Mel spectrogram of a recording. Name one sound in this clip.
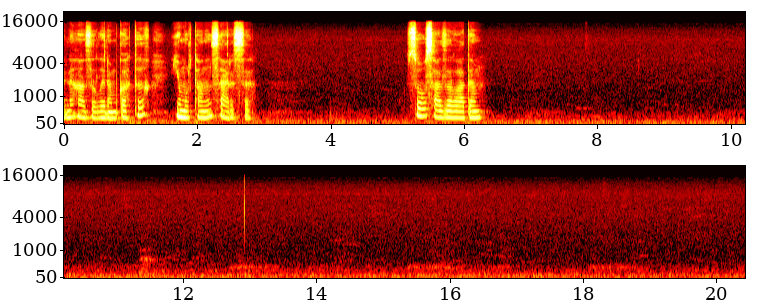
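A spoon stirs and scrapes softly in a glass bowl.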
